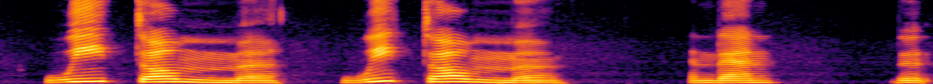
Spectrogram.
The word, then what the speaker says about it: huit hommes: And here, remember, when we said huit panthères, we didn't pronounce the T. Now we pronounce it. Huit hommes, huit hommes.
